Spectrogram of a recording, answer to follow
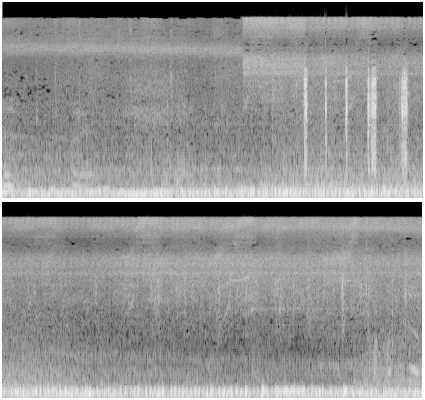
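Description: A steady low rumble, with a quick run of five sharp clicks about three seconds in.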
